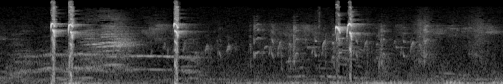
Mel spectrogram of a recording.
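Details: Oriental magpie-robin making an unusual, strange sound: loud sharp harsh notes in pairs and singles, with soft varied chirps and a faint level whistle between them.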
